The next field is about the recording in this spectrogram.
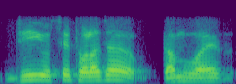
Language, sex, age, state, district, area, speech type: Urdu, male, 30-45, Delhi, Central Delhi, urban, conversation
